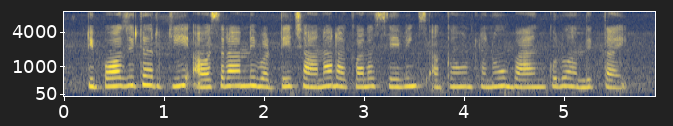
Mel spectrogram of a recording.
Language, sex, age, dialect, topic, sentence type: Telugu, female, 18-24, Central/Coastal, banking, statement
